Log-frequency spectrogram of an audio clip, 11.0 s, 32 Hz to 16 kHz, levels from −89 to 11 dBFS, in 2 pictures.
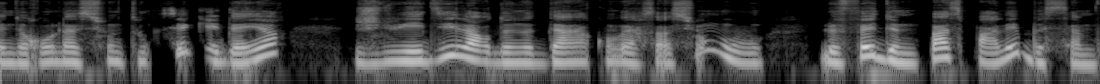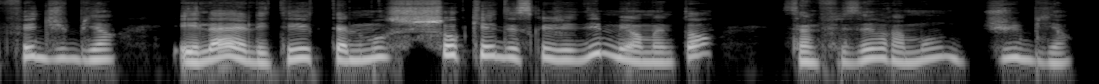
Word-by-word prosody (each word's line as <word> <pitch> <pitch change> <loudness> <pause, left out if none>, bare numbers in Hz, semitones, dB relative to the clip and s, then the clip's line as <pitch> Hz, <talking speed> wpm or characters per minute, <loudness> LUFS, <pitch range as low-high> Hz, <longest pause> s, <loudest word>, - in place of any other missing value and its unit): une 160 - -4
relation 170 +2 -3
toxique 175 - -8
et 180 - -3
d'ailleurs 195 - +1 0.4
je 155 -1 -6
lui 180 +1 +1
ai 180 - +4
dit 240 +9 0
lors 210 -7 +4
de 165 0 -2
notre 165 -1 -3
dernière 170 0 -1
conversation 155 - -5
où 165 -8 -2 0.3
le 170 - 0
fait 250 +11 +6
de 205 -5 +3
ne 160 -3 -1
pas 225 +8 +3
se - - -12
parler, 165 -2 -1
bah, 165 - -4
ça 155 -1 -8
me 140 - -8
fait 245 - 0
du 220 -1 -2
bien. 205 0 0 0.3
Et 170 - +5
là, 215 +2 +7
elle 195 - +2
était 205 +8 +1
tellement 205 +3 +2
choquée 275 +2 +4
de 235 -2 0
ce 215 - -2
que 230 - 0
j'ai 200 -1 0
dit, 290 +10 +1
mais 240 -6 +1
en 180 - +1
même 170 0 -2
temps, 270 - 0 0.3
ça 180 - -1
me - - -6
faisait 175 +6 -2
vraiment 205 +2 -2 0.2
du 230 0 -3
bien. 170 -3 -6
185 Hz, 265 wpm, -23 LUFS, 165-225 Hz, 0.4 s, là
